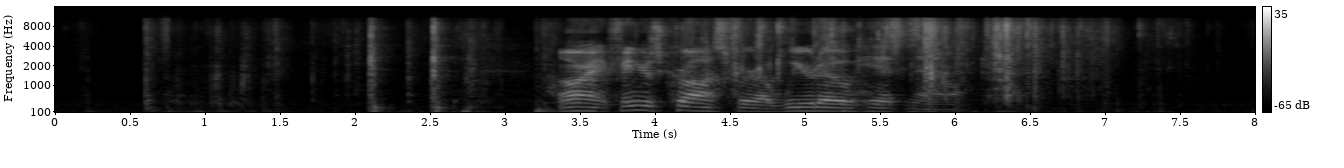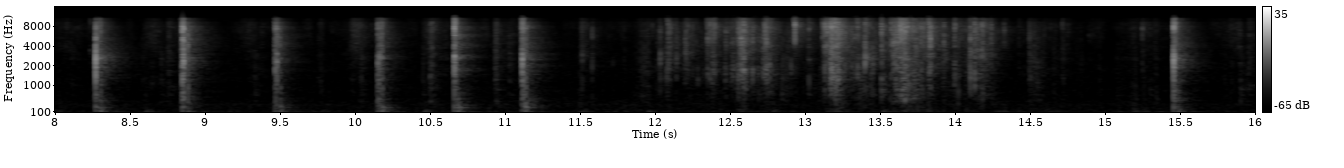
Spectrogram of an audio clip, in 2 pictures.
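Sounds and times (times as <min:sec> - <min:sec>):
card pack wrapper crinkling: 0:03.8 - 0:07.5, 0:12.0 - 0:14.6.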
